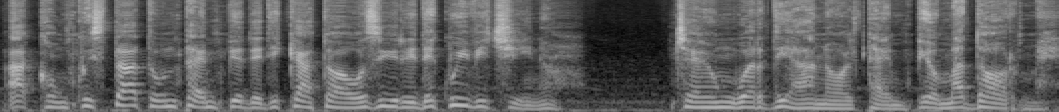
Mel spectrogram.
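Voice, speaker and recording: A woman's voice: deep voice, a little fast, breathy edge. An actress playing a proud, resolute Egyptian warrior woman leader, solemn and commanding.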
